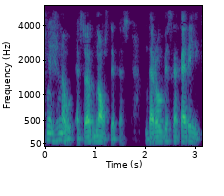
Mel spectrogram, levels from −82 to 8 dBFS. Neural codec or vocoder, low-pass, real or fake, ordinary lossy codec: none; 5.4 kHz; real; MP3, 32 kbps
